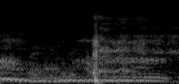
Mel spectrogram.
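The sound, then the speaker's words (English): A small dog wearing a clown costume growls low and steadily throughout, with a brief sharp snap or yip breaking in around the middle before the rumbling growl carries on. “Now, the dog knows it's being made fun of at this point, right? That's hence the defensive posture.”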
